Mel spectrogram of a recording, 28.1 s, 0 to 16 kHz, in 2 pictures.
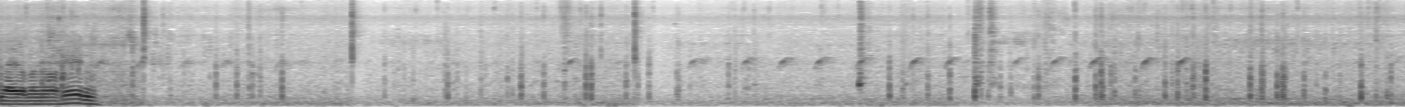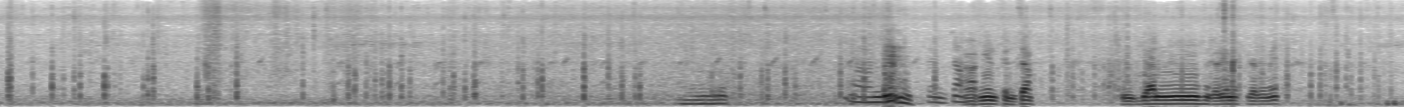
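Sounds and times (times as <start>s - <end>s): dry twigs snapping: 0.0s - 28.0s
bird calling in repeated notes: 5.6s - 14.4s.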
